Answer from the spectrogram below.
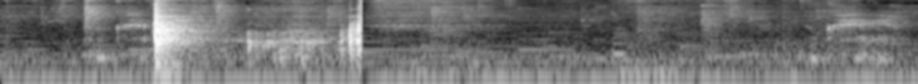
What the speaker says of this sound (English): Dump all of your dough out onto your surface.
